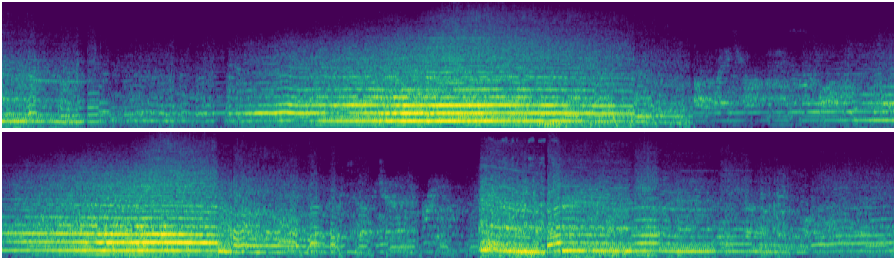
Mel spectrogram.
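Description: Racing car engines roar past at high revs, rising and falling as they go by.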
